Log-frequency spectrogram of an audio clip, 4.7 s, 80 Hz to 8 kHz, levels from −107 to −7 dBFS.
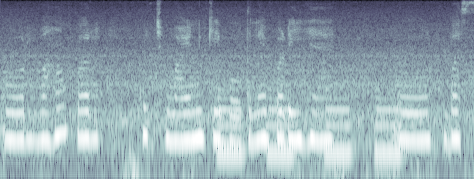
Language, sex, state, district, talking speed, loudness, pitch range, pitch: Hindi, female, Punjab, Fazilka, 140 wpm, -15 LUFS, 215-225 Hz, 220 Hz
